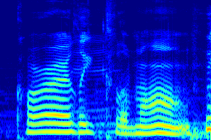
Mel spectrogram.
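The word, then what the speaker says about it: Coralie Clément: So is it Coralie Clement? Or is it Coralie Clement? – It's Coralie Clement.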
